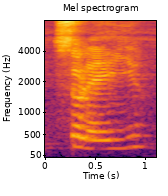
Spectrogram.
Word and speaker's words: soleil: Soleil, soleil. So you don't pronounce the L, but rather you make this sound longer, so it's a double E kind of.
